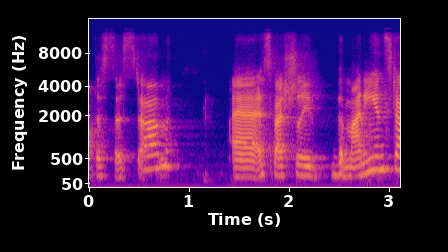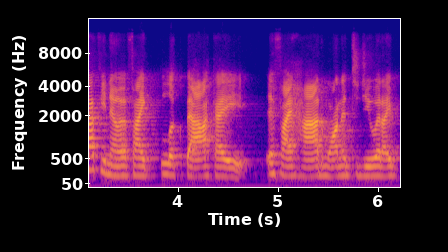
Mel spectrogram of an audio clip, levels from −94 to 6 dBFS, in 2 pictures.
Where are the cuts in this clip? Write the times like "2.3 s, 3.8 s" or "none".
none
